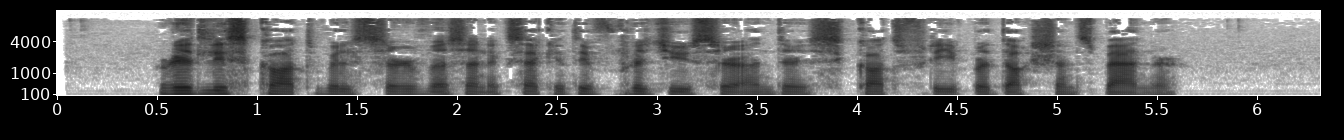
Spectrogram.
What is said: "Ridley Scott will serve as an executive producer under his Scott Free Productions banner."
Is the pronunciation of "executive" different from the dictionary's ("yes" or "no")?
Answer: yes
